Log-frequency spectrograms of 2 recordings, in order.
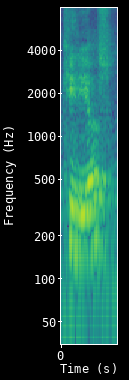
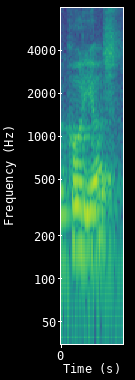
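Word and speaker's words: κύριος: I was just saying, when we call God Lord, that word in Greek, Kyrios or Kurios, depending how you want to pronounce, but that word means that He is the absolute owner.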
